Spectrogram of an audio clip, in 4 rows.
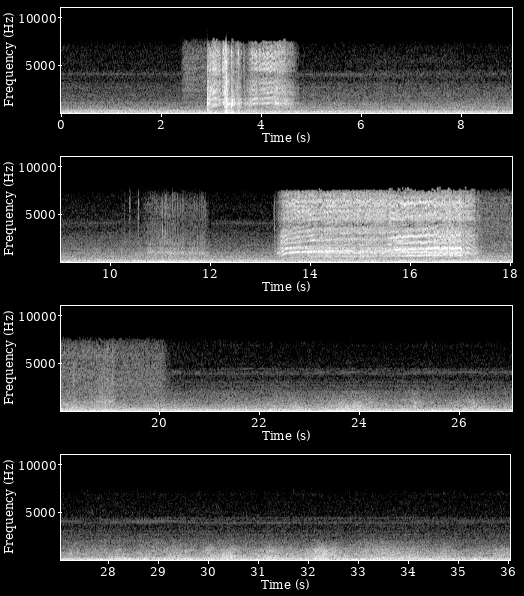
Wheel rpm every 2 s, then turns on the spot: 0, 50, 30, 0, 0, 10, 40, 160, 100, 0, 0, 0, 0, 0, 0, 0, 0, 0.
10-12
